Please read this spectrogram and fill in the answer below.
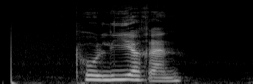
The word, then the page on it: to clean: Australian English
